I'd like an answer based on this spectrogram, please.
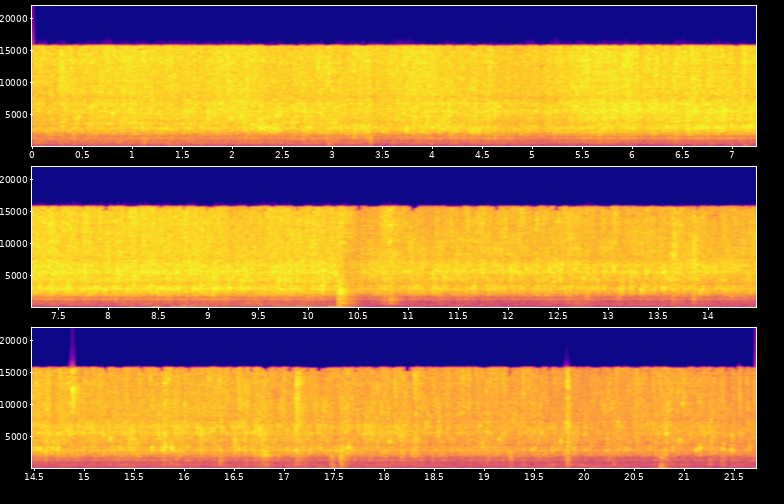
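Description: Food frying in a pan on the stove, a steady sizzle. There is one sharp clack about ten seconds in, and the sizzle grows a little quieter toward the end.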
